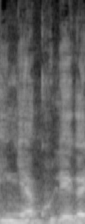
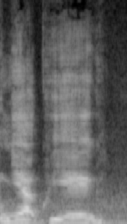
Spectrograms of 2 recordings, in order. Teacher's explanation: It's always the L sound is turned into an NY sound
